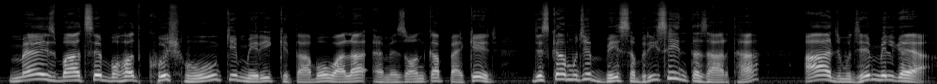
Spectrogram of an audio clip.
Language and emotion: Hindi, happy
